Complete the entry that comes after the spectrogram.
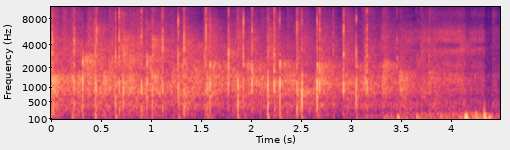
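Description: An audience applauds steadily for several seconds, applauding everyone including the technical crew: a dense patter of many hands clapping at once with sharper individual claps popping out of the wash of sound.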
